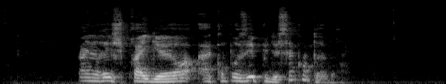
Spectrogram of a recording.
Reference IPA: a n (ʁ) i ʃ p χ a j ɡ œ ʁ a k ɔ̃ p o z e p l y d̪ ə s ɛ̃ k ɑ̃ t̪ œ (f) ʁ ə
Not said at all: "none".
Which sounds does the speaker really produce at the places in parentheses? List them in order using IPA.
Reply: ʁ, v

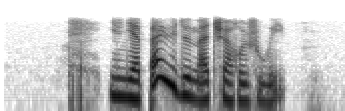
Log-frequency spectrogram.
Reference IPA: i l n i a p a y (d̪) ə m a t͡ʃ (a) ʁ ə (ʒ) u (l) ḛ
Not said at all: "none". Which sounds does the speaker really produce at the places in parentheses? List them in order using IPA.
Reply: d̪, a, ʒ, none

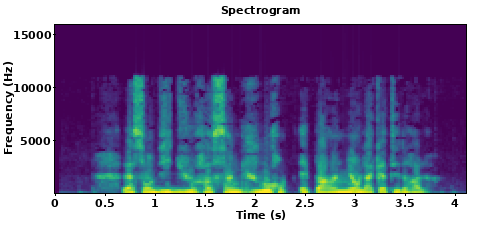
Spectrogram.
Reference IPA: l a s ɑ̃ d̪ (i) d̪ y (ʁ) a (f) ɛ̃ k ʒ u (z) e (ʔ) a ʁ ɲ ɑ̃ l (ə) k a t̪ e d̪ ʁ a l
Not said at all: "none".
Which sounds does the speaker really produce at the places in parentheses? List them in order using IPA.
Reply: i, ʁ, s, ʁ, p, a

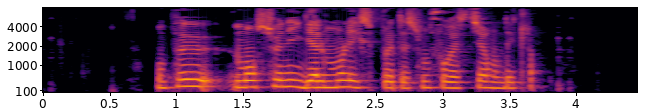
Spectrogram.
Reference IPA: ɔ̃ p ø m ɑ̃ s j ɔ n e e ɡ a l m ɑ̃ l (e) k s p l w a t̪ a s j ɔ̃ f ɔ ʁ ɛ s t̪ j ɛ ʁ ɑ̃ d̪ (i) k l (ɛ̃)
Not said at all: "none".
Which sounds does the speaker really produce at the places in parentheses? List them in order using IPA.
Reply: ɛ, e, ɛ̃

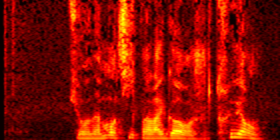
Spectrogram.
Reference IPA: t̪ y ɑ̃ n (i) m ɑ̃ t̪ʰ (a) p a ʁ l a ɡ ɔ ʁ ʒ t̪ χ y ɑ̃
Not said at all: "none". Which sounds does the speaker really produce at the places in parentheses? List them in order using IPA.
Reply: a, i

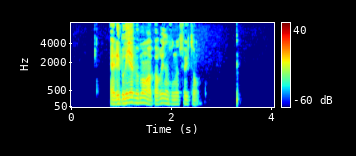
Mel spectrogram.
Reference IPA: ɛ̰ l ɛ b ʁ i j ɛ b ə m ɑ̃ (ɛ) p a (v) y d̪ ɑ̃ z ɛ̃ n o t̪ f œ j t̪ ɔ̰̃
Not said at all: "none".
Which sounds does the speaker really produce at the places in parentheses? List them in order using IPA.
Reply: a, ʁ

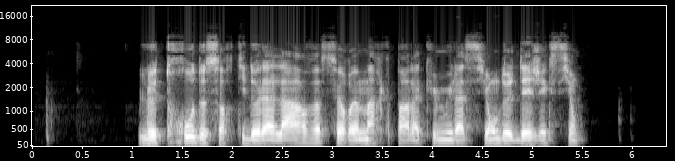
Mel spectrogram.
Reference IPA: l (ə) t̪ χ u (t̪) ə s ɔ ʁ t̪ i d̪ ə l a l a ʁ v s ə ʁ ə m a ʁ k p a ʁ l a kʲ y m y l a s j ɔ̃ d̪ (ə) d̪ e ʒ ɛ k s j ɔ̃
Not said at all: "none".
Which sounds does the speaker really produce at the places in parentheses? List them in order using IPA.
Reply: ə, d̪, ə

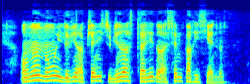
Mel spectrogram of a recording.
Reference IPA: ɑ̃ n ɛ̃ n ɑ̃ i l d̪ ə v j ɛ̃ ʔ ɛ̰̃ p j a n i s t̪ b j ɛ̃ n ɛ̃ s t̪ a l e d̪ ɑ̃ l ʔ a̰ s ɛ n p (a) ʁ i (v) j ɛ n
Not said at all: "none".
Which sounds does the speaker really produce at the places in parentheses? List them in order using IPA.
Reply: a, z

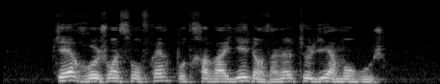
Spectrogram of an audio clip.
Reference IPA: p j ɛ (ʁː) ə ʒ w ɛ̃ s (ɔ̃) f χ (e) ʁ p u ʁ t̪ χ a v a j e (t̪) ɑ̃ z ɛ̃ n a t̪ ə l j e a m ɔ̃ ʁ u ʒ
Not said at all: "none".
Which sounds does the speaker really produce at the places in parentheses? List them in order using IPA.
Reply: ʁː, ɔ̃, ɛ, d̪

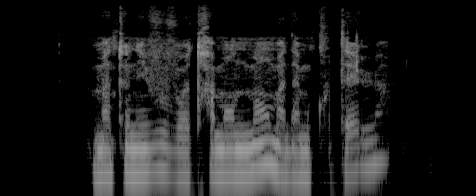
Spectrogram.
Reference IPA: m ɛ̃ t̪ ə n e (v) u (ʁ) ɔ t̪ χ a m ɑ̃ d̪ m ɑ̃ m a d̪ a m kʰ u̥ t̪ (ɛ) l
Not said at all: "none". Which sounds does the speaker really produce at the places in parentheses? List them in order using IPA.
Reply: v, v, ɛ

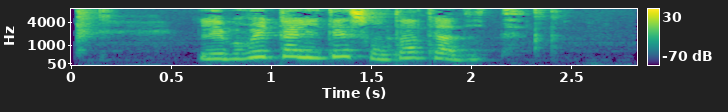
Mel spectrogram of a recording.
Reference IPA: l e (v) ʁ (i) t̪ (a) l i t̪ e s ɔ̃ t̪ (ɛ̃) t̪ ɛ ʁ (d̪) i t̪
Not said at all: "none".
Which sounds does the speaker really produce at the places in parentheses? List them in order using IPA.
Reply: b, y, a, ɛ̃, d̪

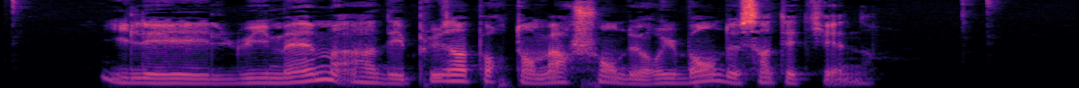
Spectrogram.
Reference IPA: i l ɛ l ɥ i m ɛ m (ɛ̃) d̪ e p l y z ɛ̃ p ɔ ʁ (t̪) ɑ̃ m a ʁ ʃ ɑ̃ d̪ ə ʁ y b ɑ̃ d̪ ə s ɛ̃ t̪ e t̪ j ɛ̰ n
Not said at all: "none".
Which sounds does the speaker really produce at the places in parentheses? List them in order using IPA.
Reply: ɛ̃, t̪

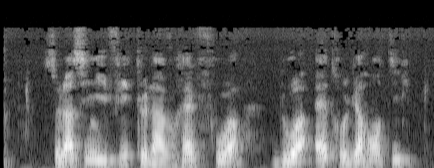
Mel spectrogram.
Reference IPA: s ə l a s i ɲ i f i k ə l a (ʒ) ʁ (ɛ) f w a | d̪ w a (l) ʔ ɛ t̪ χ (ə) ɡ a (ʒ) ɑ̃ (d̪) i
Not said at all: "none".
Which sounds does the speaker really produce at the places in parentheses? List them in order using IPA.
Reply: v, ɛ, none, ə, ʁ, t̪

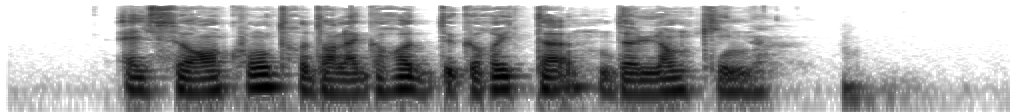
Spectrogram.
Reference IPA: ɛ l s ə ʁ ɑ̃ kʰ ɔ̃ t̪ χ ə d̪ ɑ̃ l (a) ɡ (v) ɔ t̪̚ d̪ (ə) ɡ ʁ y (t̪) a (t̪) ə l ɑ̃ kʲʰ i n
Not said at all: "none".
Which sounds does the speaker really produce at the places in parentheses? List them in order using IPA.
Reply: a, ʁ, ə, t̪, d̪

